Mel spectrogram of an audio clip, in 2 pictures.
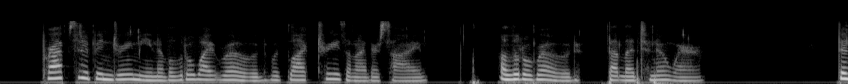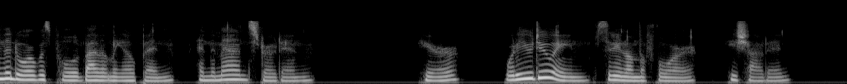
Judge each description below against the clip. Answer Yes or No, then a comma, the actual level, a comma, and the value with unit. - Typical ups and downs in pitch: Yes, average, 4.1 semitones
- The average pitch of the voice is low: No, high, 190 Hz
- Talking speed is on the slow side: No, average, 165 wpm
